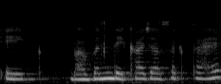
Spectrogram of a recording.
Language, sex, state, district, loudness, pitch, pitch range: Hindi, female, Bihar, Madhepura, -34 LUFS, 260 Hz, 250-270 Hz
